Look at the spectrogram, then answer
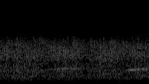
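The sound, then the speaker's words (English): An audience, standing on their feet, claps their hands together in a dense, continuous wash of applause, steady and fairly loud throughout with no distinct individual claps standing out. “Come on, are there any altar builders in the building that you'll stand to your feet and clap your hands and say, I'm going to build a church.”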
